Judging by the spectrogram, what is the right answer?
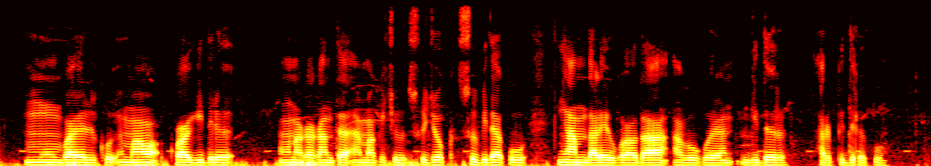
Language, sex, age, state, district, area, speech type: Santali, male, 18-30, West Bengal, Malda, rural, spontaneous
